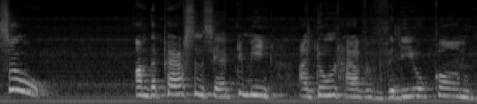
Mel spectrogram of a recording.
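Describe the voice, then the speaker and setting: In a room with audible echo, a woman speaks at a fairly slow pace in a high voice with ordinary pitch variation. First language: Irish. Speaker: DJ and vlogger. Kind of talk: casual vlog monologue. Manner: animated; halting.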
